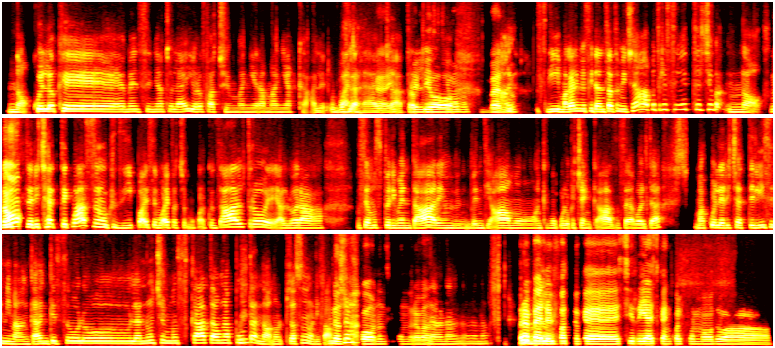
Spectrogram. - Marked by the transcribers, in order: drawn out: "che"; laughing while speaking: "uguale"; distorted speech; "cioè" said as "ceh"; "proprio" said as "propio"; put-on voice: "Ah potresti metterci qua"; drawn out: "solo"; chuckle; other background noise
- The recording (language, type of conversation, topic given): Italian, podcast, Qual è un ricordo legato al cibo che ti emoziona?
